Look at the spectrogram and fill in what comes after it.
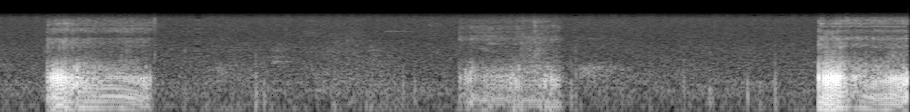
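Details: A French bulldog napping snores in slow, rasping breaths, each lasting about a second.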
